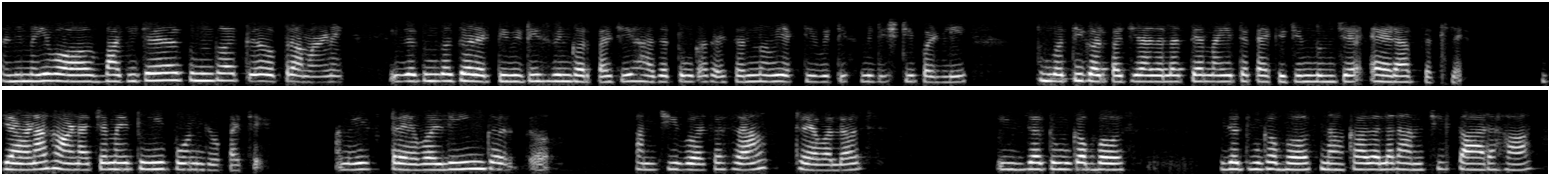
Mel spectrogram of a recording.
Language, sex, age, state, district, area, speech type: Goan Konkani, female, 18-30, Goa, Murmgao, urban, conversation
